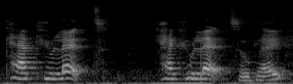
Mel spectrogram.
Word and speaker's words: calculate: Tiếp là chúng ta có từ calculate, ok? Tại sao cái âm a này lại được phát âm là a?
